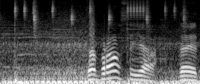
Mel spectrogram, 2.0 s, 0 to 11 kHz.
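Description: Honda CRF1000L Africa Twin parallel-twin engine running while riding along a road, a steady low rumble mixed with wind noise on the helmet or bike-mounted microphone.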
